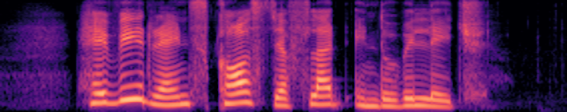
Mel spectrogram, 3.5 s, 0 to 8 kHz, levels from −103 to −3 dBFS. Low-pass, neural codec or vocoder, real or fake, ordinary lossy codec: none; none; real; none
